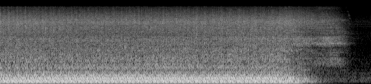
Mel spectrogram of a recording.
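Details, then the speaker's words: 5.3 V8 on an engine test stand with MicroSquirt, no header gaskets, idle air valve open: even, steady fast high idle with a firm low thrum, about four pulses a second, then clean shutoff; working well. "the idle air is open and it was idling pretty high"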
